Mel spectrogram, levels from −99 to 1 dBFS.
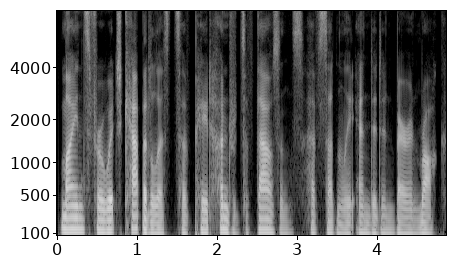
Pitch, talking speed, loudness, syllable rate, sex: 100 Hz, 185 wpm, -23 LUFS, 5.4 syllables/s, male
